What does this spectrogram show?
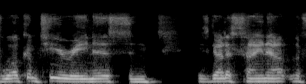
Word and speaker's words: Uranus: It's pronounced Uranus." And I always say, "Well, go watch Jeopardy sometime because Alex Trebek always calls it Uranus."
